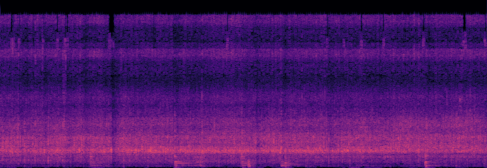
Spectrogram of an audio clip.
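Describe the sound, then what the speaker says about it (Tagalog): Chicken gizzards for Filipino adobo sauté in a hot pan, a loud, continuous close sizzle with occasional soft scrapes and knocks of a spatula stirring them. "Gisa-gisa lang sa nato."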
